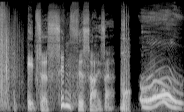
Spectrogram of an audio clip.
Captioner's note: snorting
